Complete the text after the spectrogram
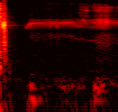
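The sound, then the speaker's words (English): A quick wet smack opens a kissing smooch into a microphone, followed by a thin, high-pitched squeaky tone that lingers for about a second at low volume, with no talking. “We always end by doing a smooch into the microphone.”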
